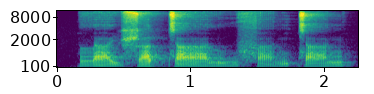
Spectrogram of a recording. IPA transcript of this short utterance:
l a˧ j ʂ a˦˥ t̚ c aː˧ l u˧˥ f a˨˩˦ ŋ c a˧˥ ŋ

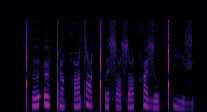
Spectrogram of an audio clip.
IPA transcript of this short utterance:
ǃʰ ə ʔ œ ǃ œ̃ qʰ ɔ tˤ a ǃʰ ə s ɔ sˤ œ qʰ ʊ z ʊ ǃʰ i z

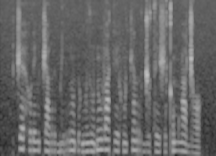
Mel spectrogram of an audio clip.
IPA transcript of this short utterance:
t͡ʃ ɛ˨ h ʊ˨ ɾ eː˨ ŋ t͡ʃ aː˨ r b iː˨ r ũ˦˨ ɗ ɪ˨ ɡʷ ĩ˨ z ũ˨ ɗ ũ˦ v a˦ k e˨ f ũ˨ t͡ʃ ã˦ r d͡ʒ u˨ t͡s eː˨ ʃ ɛ˨ kʼ ũ˦ m ŋ aː˦˨ d͡ʒ ɔ˨

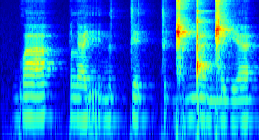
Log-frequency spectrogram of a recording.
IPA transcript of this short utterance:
ɡʷ a | l æ rʲ ə n ə tː e tː ɘ ɡ͡ǁ ɘ ŋ͡ǃ æ ŋ͡ǁ e lʲ æ

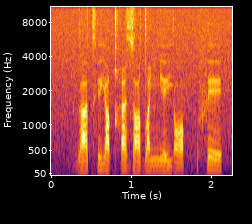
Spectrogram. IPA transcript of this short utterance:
ɡ a tʰ ɪ j ə qʰ i z ɵ dˤ ɜ ɲ e j ɒ | f e

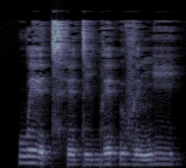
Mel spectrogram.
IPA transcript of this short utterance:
w e t͡sʰ e t i b e ʔ ɯ v e ŋ i

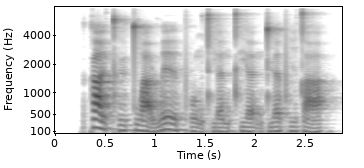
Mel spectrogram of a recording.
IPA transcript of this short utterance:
k a˥˨ ɪ̯ t̪ʰ y˨˦ t̪ w ä̰˨˩ ɻ w e˥˨ ɪ̯ pʰ ʊ̰˨˩ ŋ t̪ʰ j ɛ˨˦ n t̪ʰ j ɛ̰˨˩ n t̪ ɥ ɛ˥˨ pʰ i˦ t̪ ä˨˦

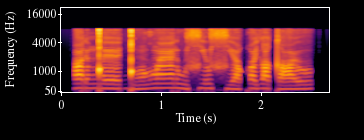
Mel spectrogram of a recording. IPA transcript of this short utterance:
ɑ ɾ œ ŋ͡ǃ ɛː ɡ͡ǃ õ ʁʷ æ̃ː ɾ u sʲ ɛ ʊ̯ sʲ ɛ ə̯ qʷ œ lʲ ʉ tˤ œː ʊ̯

